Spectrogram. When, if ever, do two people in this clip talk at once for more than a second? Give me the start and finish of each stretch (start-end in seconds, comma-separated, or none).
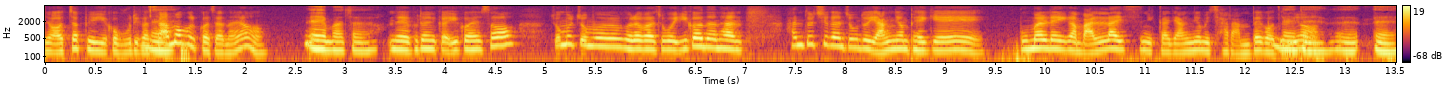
none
